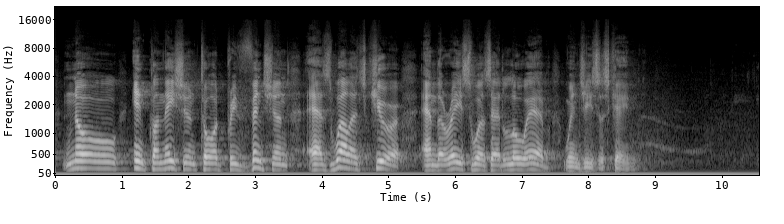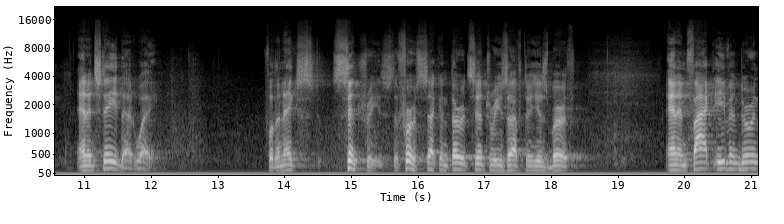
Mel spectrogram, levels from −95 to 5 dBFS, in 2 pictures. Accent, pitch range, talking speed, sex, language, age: American, 125-160 Hz, 115 wpm, male, English, 60-79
